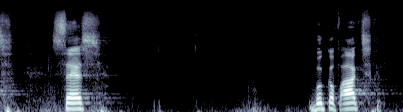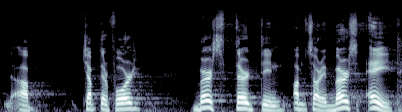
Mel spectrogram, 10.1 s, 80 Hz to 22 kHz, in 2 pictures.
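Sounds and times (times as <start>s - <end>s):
man speaking: 0.0s - 1.6s, 3.8s - 10.0s.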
